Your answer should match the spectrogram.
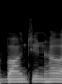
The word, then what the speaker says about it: Bong Joon-ho: Bong, was it Jo-hoon? – Yeah, Bong Joon-ho, I think. – Joon-ho, okay, I remember what it is.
